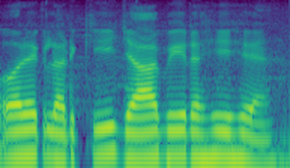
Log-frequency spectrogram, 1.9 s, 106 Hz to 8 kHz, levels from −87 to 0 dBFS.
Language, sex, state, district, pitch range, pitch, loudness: Hindi, male, Uttar Pradesh, Muzaffarnagar, 130-140 Hz, 135 Hz, -15 LUFS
